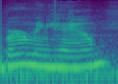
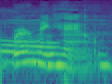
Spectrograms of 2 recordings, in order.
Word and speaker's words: Birmingham: it please right okay i'd like you to pronounce the g my g no we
